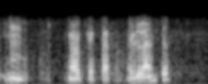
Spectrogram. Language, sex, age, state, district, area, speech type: Kannada, male, 18-30, Karnataka, Bellary, rural, conversation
